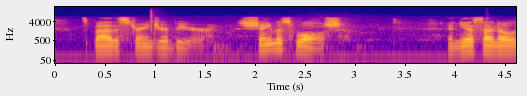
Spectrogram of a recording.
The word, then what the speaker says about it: Seamus: Seamus Walsh. And yes, I know that name. That's how it's pronounced.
